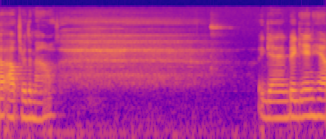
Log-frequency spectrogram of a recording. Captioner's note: exhaling breath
